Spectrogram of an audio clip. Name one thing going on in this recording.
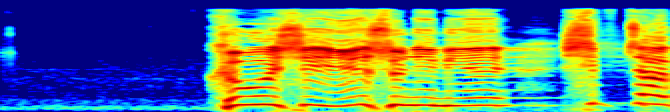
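An elderly man speaks with animation through a microphone.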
